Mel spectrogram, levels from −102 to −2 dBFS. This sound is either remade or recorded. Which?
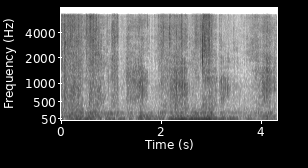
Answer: recorded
